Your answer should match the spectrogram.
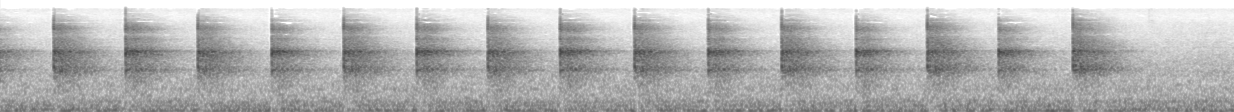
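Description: A pair of yellow-pine rhythm bones held in one hand, clicking in a steady, even beat of about three clicks a second. The loosely held bone strikes the firmly held one on both the outward roll and the return roll of the wrist. The clicks stop shortly before the end.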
